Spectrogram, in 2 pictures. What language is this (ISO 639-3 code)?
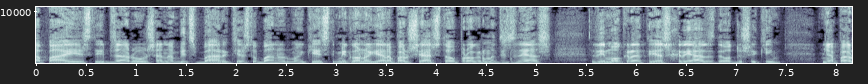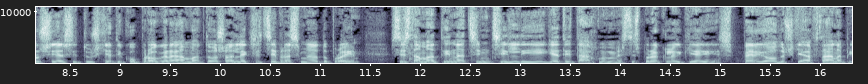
ell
